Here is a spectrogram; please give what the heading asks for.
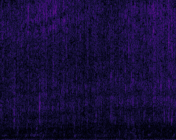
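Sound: flowing water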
